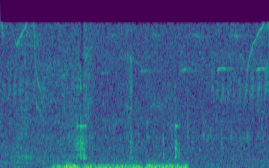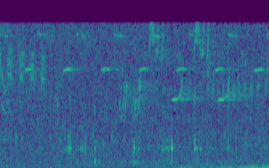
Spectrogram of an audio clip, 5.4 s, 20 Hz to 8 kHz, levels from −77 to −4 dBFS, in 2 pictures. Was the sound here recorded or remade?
recorded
